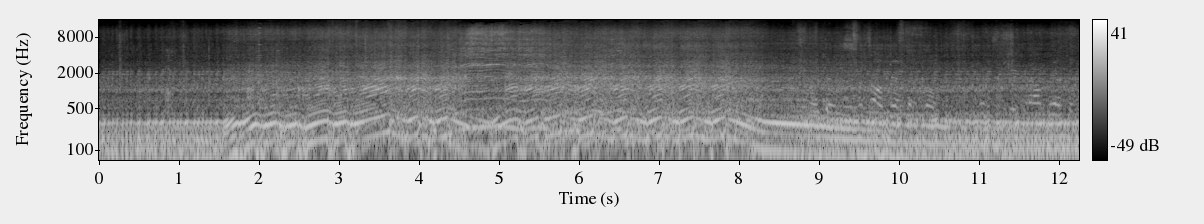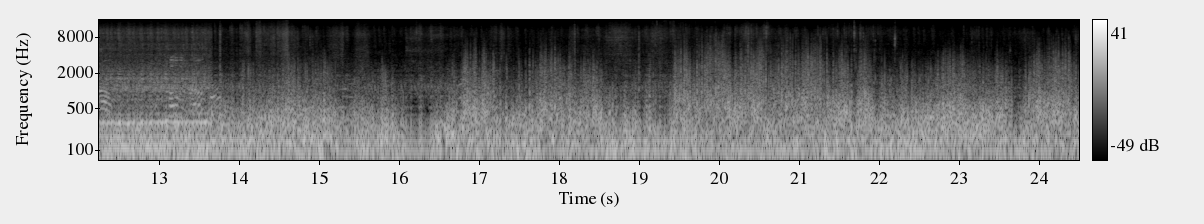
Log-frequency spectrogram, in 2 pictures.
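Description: Two-stroke engine of a stuck 2003 Ski-Doo MX Z snowmobile revving up and down repeatedly as its track spins in slush, trying to drive out. About 14 seconds in, the revving drops away, leaving a noisy rush like wind on the microphone.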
